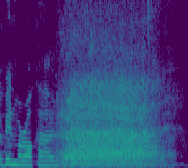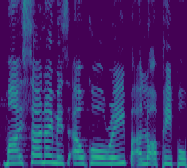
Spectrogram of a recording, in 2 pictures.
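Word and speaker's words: El-Ghorri: grove you've also been morocco my surname is al gorey but a lot of people pronounce it el hory i've got a massive family guys i've got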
